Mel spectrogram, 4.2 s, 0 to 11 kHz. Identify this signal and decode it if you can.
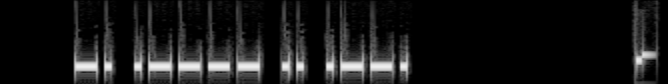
Morse code, heard as a keyed tone, about 25 wpm, 700 Hz. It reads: N1IP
